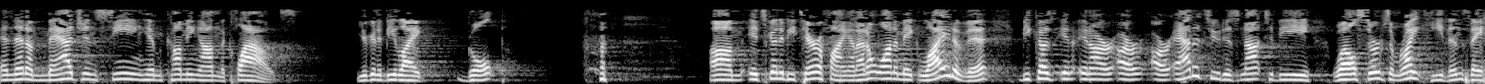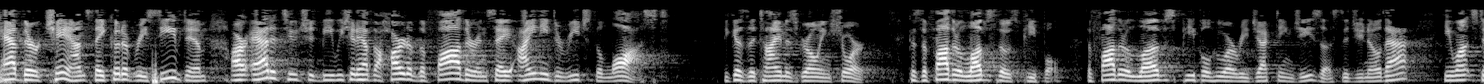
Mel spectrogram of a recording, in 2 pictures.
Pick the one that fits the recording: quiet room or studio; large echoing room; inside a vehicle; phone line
large echoing room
